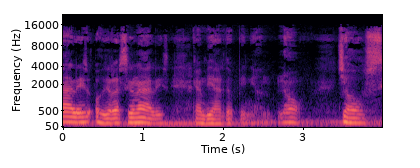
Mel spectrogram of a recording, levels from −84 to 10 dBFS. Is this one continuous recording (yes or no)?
no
